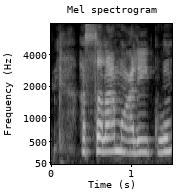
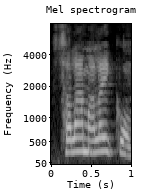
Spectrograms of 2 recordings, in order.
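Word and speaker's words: السلام عليكم: প্রথমে আসি আমরা সালামের উচ্চারণ নিয়ে। আসসালামু আলাইকুম ওয়া রাহমাতুল্লাহি ওয়া বারাকাতুহু।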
